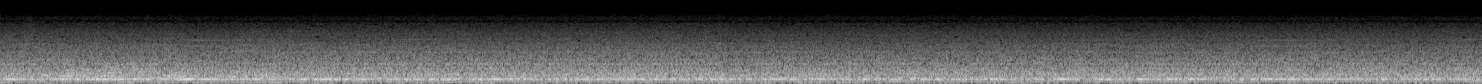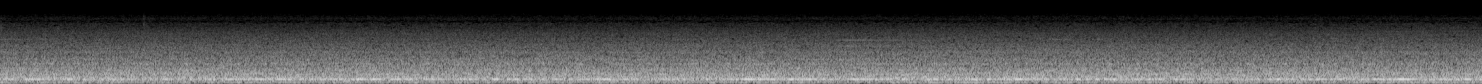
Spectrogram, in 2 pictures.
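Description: JR Kyushu 883 series electric train standing at the platform with its onboard equipment running: a steady hum with one held tone.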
